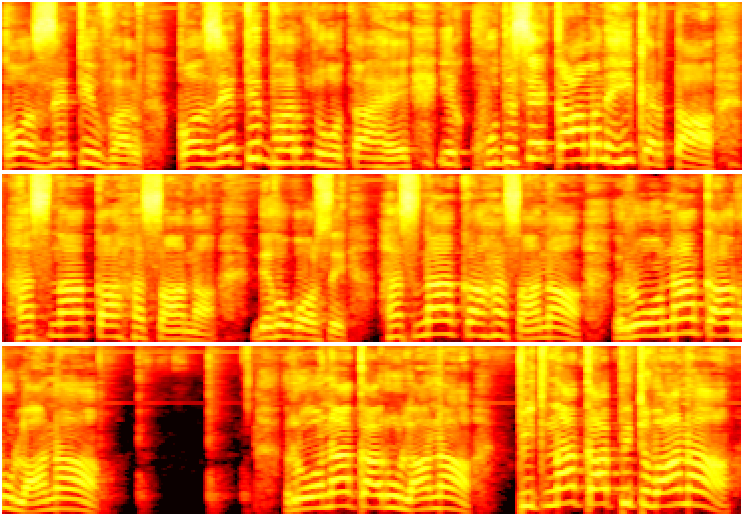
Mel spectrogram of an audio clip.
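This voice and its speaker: A man's voice: extremely high pitch, expressive, measured pace. A man teaches a spoken English class. He keeps firing the same questions back at his pupils and repeating the answer. He calls them "beta" in a fatherly way. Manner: drills students with repeated questions.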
